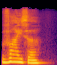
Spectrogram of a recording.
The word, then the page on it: visor: British English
